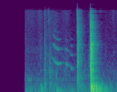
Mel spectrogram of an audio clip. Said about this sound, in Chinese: 留下一句话，宋毅把门关上走了。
